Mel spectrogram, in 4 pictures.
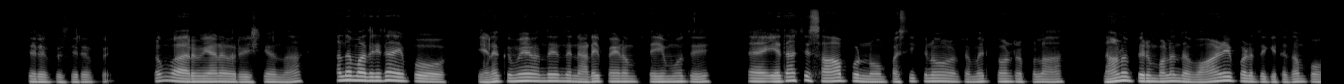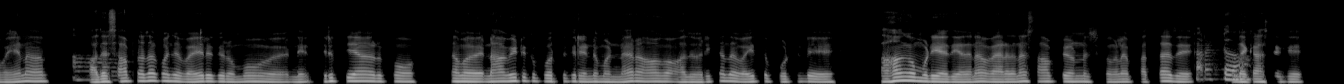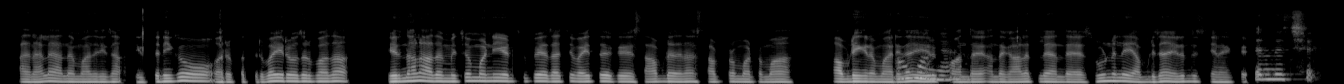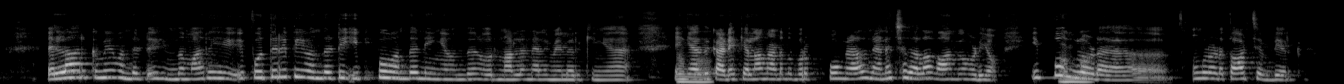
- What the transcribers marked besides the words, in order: tapping; in English: "தாட்ஸ்"
- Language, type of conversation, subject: Tamil, podcast, பூங்காவில் நடக்கும்போது உங்கள் மனம் எப்படித் தானாகவே அமைதியாகிறது?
